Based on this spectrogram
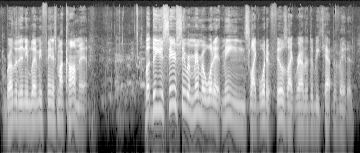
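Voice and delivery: usual speaking voice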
